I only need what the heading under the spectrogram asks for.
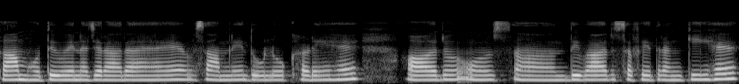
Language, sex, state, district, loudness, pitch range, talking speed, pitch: Hindi, female, Uttar Pradesh, Varanasi, -17 LUFS, 205-220 Hz, 160 wpm, 210 Hz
